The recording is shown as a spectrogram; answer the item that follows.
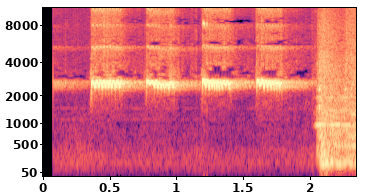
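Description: A drum major's whistle held on one high note, with four evenly spaced accented blasts at about two and a half per second: the count-off that starts a marching band playing.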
